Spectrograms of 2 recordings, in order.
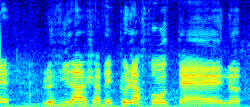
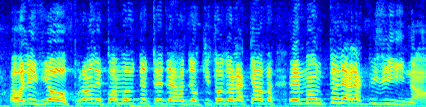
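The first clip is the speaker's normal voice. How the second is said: mother's call, higher and louder; 8 semitones higher, 6 dB louder than usual. Retold or imitated. Imitating his mother ordering him to carry things up. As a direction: shout the chore up the stairs. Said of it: "elle me disait".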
